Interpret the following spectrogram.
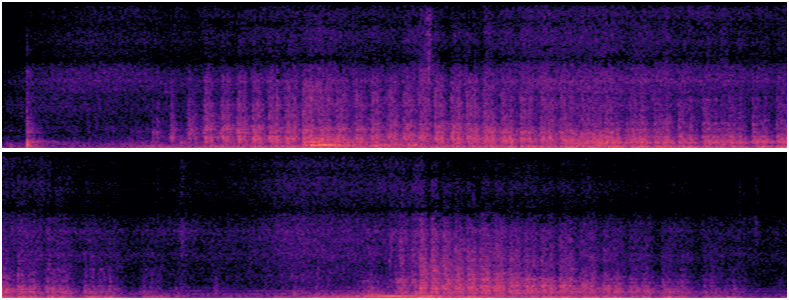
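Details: Electrolux dryer running: uneven rubbing and thumping over low drum rumble, about four per second; something dragging inside, cause unclear.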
